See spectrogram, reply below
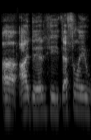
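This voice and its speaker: A man's voice: mid-range voice, flat delivery, fairly quick, fairly bright tone. A man speaking as a wrestler guest on a talk show, bantering casually with blunt trash talk aimed at rivals.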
